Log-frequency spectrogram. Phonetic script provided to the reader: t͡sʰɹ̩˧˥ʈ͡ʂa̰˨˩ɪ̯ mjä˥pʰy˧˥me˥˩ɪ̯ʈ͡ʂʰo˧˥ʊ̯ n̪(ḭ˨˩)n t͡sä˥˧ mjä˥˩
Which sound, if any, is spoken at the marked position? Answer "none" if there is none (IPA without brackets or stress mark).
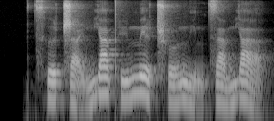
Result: ḭ˨˩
